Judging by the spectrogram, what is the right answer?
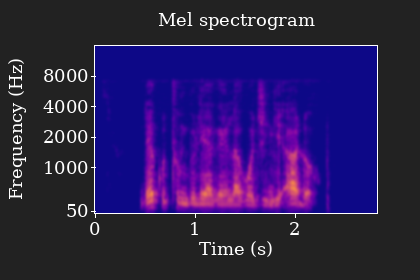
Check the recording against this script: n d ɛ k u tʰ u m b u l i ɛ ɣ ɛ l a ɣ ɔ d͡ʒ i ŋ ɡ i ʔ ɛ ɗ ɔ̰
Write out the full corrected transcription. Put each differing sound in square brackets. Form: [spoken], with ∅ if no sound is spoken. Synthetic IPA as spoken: n d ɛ k u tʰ u m b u l i [a] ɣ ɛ l a ɣ ɔ d͡ʒ i ŋ ɡ i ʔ [a] ɗ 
